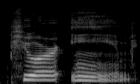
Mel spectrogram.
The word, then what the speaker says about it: Purim: Purim is how it's pronounced.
